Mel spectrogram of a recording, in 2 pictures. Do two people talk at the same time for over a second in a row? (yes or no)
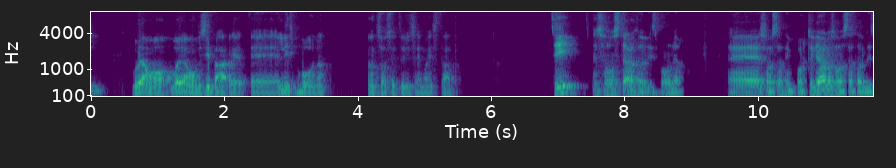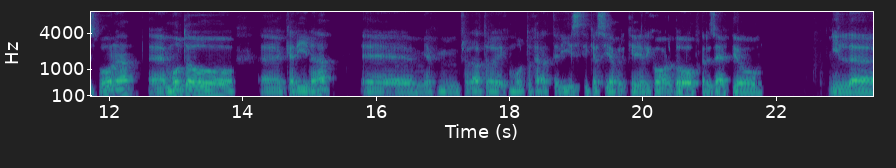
no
